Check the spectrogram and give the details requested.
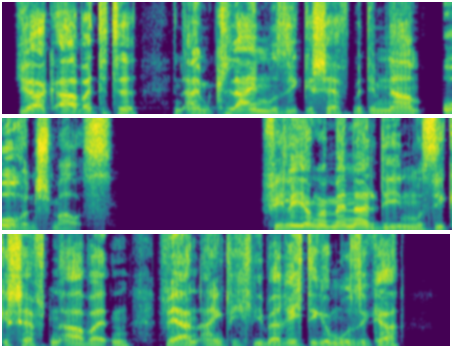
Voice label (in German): Lesung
